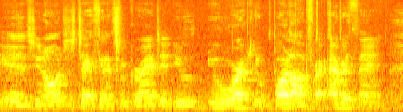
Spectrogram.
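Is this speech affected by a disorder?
Yes: traumatic brain injury.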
